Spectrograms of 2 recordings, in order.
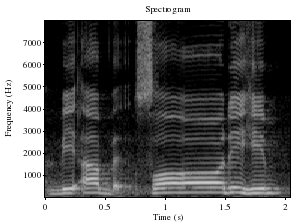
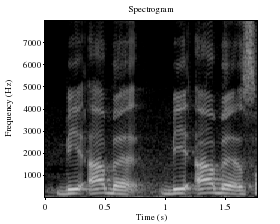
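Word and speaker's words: بأبصارهم: ওয়া ইয়াকাদুল্লাযীনা কাফারু, ওয়া ইয়াকাদুল্লাযীনা কাফারু লায়ুযলিকুনাকা বিআবসারিহিম, বিআবসারিহিম, বিআব স আমরা যেন এটা না পড়ি, বিআব স এমনভাবে কলকলা করবো না, বেশি এত অতিরিক্ত কলকলা করবো না যেখানে আমাদের জবর অথবা পেশের দিকে ইঙ্গিত হয়ে যায়।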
